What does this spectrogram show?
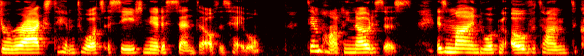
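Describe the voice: Plain reading aloud is heard, and the background is quiet.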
